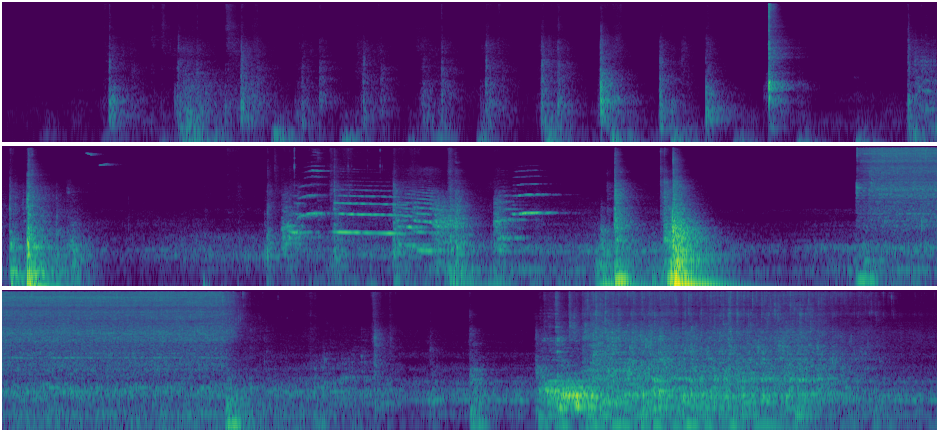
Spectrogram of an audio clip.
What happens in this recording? I walked towards the toilet, switched on the light, opened the door and closes the same, open and closses the tap for running water then flushed the toilet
